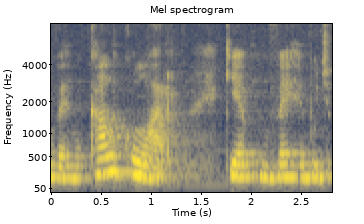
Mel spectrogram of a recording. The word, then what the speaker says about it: calcular: E temos ao final um R com vibrato. Não se esqueça deste vibrato, treine ele porque possivelmente é uma das coisas mais difíceis de se aprender no espanhol. Então pronunciamos calcular.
